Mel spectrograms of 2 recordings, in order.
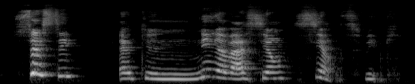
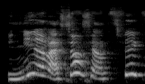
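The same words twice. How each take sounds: First: Said in the usual way. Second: Higher, fast, rising disbelief; surprised echo. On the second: Acted. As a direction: repeat it as if amazed. Echo repeated as a question.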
